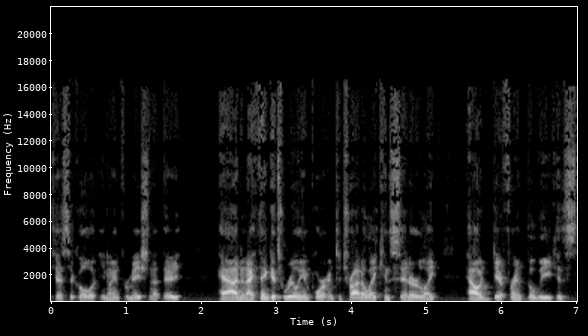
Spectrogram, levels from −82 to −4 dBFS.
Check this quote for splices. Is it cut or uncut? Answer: uncut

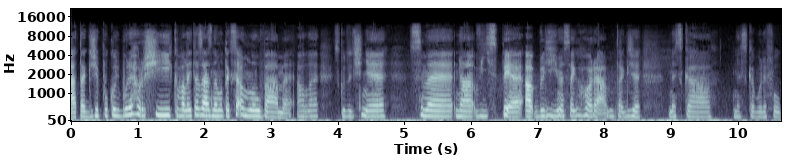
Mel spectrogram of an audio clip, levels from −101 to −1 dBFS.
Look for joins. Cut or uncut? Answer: uncut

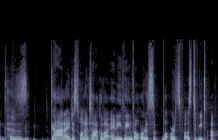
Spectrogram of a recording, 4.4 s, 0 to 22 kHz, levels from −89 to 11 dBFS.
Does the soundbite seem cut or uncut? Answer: uncut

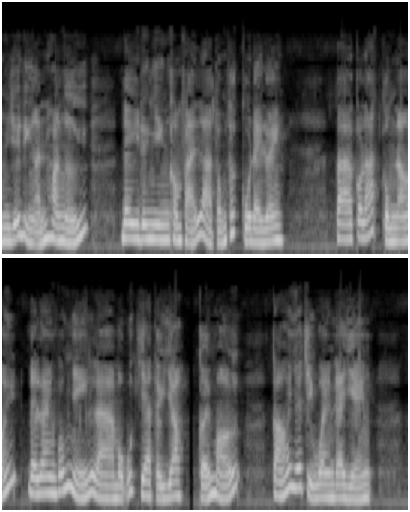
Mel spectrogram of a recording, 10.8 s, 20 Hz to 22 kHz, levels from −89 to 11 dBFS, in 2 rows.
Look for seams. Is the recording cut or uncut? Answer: cut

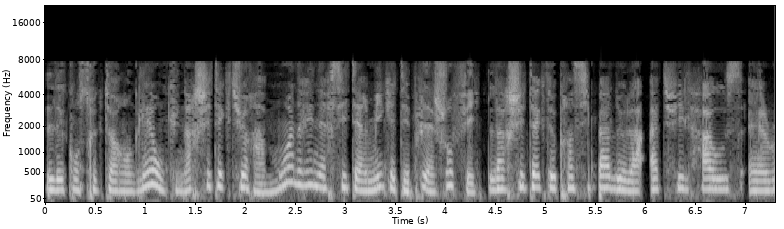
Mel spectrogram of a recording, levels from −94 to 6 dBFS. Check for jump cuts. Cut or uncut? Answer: cut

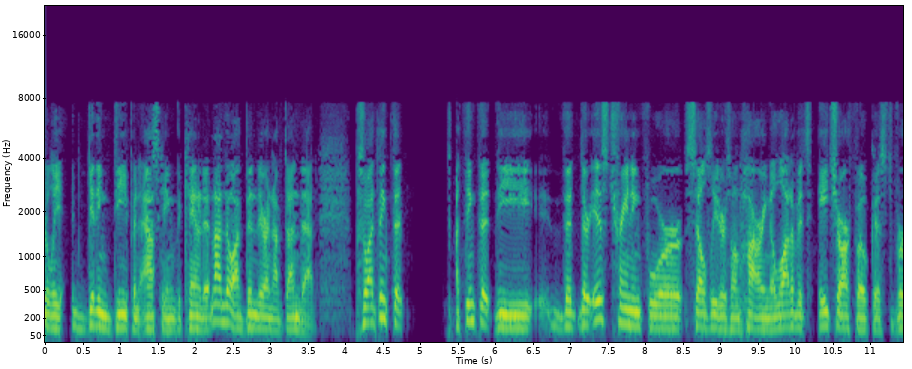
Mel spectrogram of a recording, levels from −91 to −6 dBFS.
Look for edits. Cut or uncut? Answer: cut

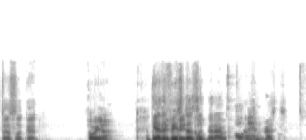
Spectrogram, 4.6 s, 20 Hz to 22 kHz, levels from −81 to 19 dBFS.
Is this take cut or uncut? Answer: cut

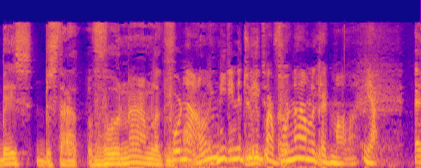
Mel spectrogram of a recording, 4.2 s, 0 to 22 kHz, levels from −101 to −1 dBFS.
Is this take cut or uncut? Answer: cut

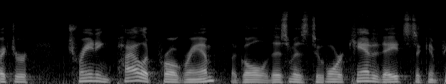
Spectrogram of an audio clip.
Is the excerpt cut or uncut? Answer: cut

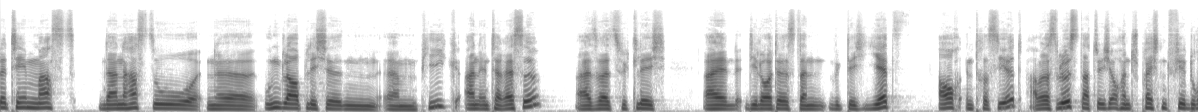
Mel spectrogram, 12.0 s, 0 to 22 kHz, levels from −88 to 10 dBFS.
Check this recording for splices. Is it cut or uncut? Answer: uncut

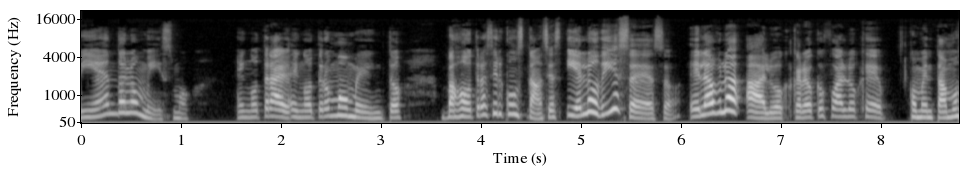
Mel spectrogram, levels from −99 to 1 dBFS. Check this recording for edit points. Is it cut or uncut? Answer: cut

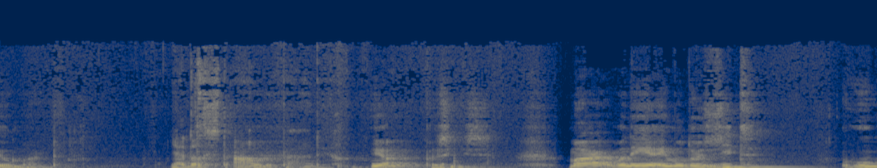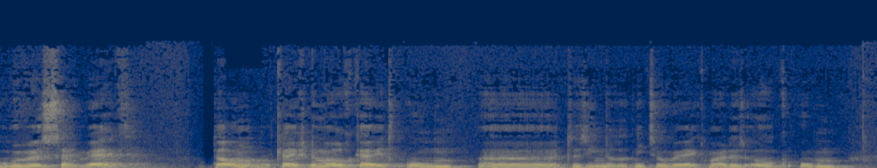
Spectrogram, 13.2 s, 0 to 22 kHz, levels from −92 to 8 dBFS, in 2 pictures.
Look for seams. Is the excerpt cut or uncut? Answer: uncut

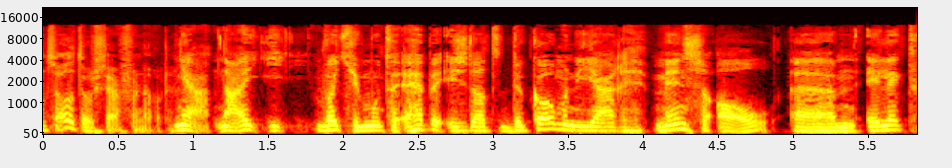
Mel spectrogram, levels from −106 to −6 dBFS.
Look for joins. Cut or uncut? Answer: uncut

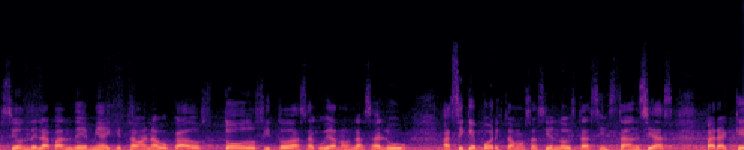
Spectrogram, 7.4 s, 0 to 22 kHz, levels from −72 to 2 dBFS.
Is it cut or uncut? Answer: cut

